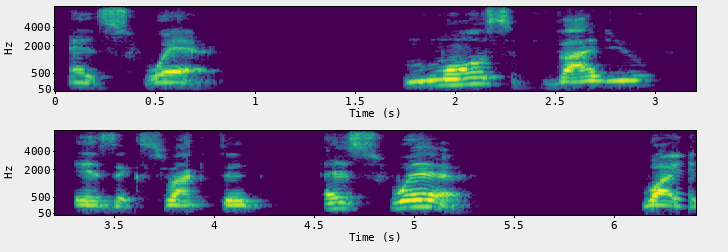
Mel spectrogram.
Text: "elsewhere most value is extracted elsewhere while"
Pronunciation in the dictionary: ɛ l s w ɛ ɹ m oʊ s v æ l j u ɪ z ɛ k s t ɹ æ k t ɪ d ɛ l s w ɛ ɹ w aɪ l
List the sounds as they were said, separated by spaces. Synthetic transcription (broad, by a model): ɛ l s w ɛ ɹ m oʊ s v æ l j u ɪ z ɛ k s t ɹ æ k t ɪ d ɛ l s w ɛ ɹ w aɪ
